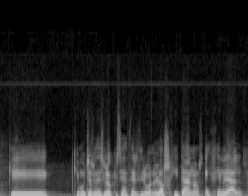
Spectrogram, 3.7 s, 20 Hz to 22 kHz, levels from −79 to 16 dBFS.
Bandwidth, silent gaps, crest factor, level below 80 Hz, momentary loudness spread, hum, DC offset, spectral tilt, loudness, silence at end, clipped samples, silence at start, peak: 13.5 kHz; none; 14 dB; -42 dBFS; 5 LU; none; under 0.1%; -7 dB/octave; -16 LUFS; 0 s; under 0.1%; 0 s; -4 dBFS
